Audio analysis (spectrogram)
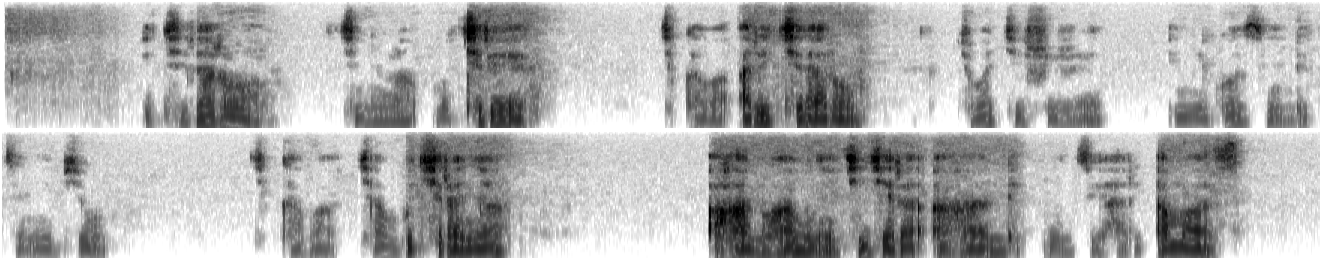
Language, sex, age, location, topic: Kinyarwanda, male, 18-24, Nyagatare, government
